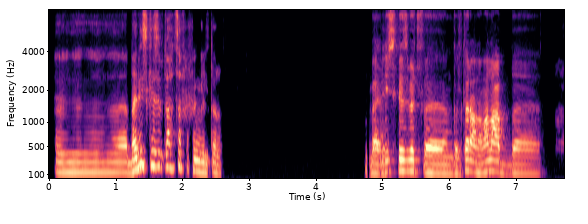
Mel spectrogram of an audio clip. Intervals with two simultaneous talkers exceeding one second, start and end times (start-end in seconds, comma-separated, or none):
none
